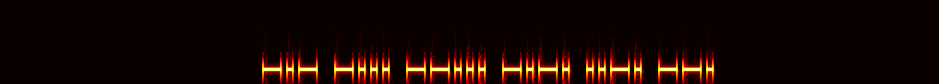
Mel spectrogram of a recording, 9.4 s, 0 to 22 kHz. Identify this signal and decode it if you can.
Morse code, heard as a keyed tone, about 20 wpm, 700 Hz. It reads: KB7CFG
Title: USA Call Signs - 6 Characters - Repeated 3x - 20wpm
